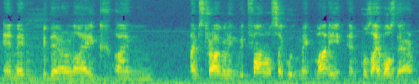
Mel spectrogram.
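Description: Speaking slowly at a medium pitch, a young Serbian man, a native speaker with a Serbian accent, appears as a guest on a casual video call interview about his work in affiliate marketing. He's relaxed, says "like" constantly, and gestures as he talks. He's in a room at home, picked up by a distant webcam mic with an air conditioner humming in the background.

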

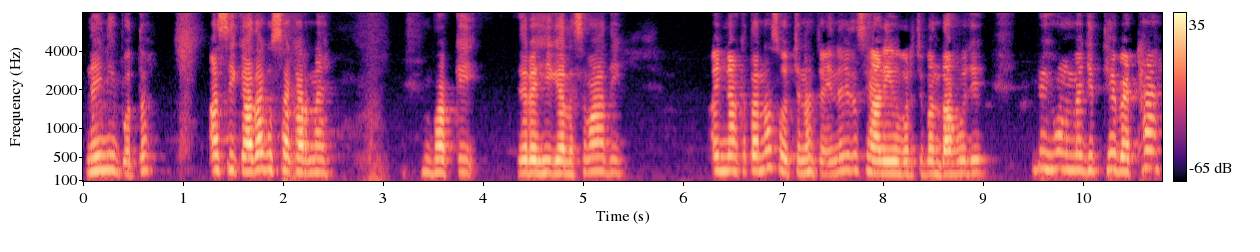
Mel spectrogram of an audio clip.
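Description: An actress playing a kindly older aunt who calmly consoles her niece in a Punjabi drama. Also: fairly high pitch, natural voice. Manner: soothing, consoling.

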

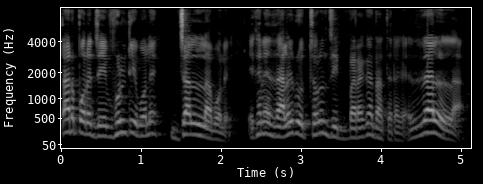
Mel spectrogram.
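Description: A man teaching correct Quran pronunciation, switching between slow drawn-out chanted recitation and plain explanation. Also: high voice, very animated, warm tone.

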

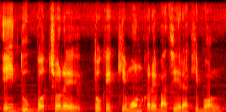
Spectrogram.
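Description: A man voicing a poor, gentle middle-aged farmer who speaks softly and tenderly, full of sorrow, in a storybook reading. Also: mid-range voice, animated, unhurried, soft background music. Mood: tender grief.

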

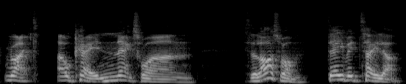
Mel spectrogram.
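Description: A man, a photographer, casually answering viewer questions to camera in a relaxed, chatty way. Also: on the high side, a little slow. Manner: chatty, relaxed, handles gear while talking.

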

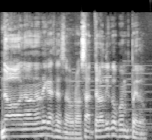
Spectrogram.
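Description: A man chatting casually on a live stream, friendly and lively, his voice jumping higher when excited. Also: fast talker, faint music behind.

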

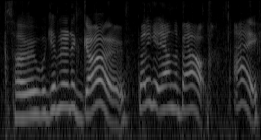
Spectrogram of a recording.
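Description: A woman's voice: high-pitched, animated, brisk, a bit bright. A young woman, chatting casually to a handheld camera in a vlog and saying "like" often. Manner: chatty, says "like" a lot. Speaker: vlogger. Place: home kitchen, then outdoors on a bush walk. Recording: faint background noise.

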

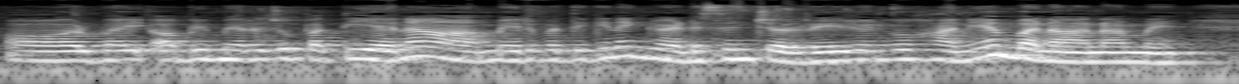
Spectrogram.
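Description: A woman in her thirties chatting casually in a home vlog, talking to viewers and scolding her pets in a high, loud voice. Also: steady tone, brisk, reverberant, slight background noise. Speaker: vlogger.

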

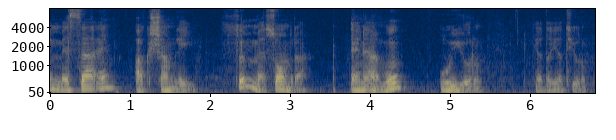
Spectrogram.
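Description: A man teaching from a textbook, stressing each new word and then explaining it in an even, patient tone. His voice is gravelly and dark, with a rough, husky edge. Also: mid-range voice. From Turkey. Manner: reads Arabic words with emphasis, then translates plainly; addresses students as friends, repeats key words. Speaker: Arabic teacher. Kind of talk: textbook lesson walkthrough.

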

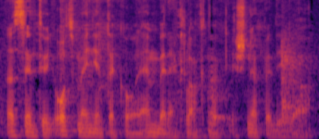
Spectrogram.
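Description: A man's voice: very deep voice, steady tone, gravelly, noisy background. A man giving a daily Talmud lesson, reading out the text and explaining it phrase by phrase. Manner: reads text aloud then explains in Hungarian, with fillers. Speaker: Talmud teacher.

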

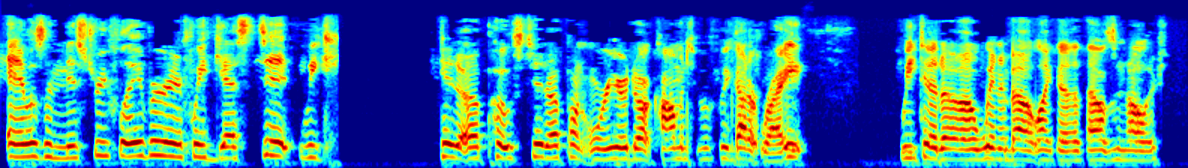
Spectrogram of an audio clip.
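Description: Husky young woman with goofy jokes. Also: fairly high pitch, quick pace, dry recording, lo-fi sound. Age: young adult. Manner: goofy, deadpan absurd jokes, giggly. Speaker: podcast guest. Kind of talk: casual chat.

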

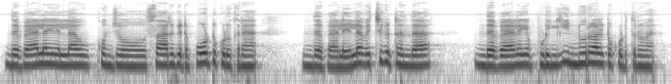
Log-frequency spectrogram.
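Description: Cast: man as a sarcastic, threatening cartoon boss, pitched high. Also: little pitch movement, fast talker, warm tone, close to an everyday voice. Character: gruff scolding male office boss. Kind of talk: animated story voice acting.

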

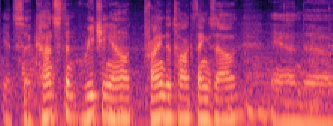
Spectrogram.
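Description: Thoughtful man with halting speech. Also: medium pitch, fairly even intonation, over music. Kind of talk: documentary interview.

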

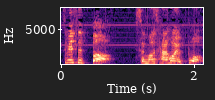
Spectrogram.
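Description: Woman, high pitch, middle-aged, classroom teacher, coaxing, repeats herself. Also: normal speed, a little mellow, a little hiss or hum, rough recording. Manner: coaxing, asks pupils questions, repeats key phrases. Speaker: English teacher. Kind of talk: classroom phonics lesson.

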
